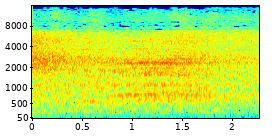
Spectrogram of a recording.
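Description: Ice hockey play in an indoor rink: steady scraping of skate blades on the ice with faint shouts from players and spectators carrying through the hall.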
